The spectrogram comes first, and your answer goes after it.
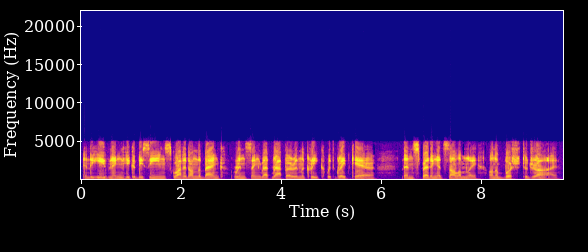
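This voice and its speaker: A man with a deep voice reads literary fiction as an audiobook narrator. His storytelling is measured and expressive. The sound is very dry, with a dull, lo-fi finish. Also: no room sound.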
